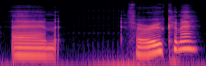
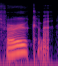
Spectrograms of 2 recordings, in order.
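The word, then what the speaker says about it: Feruchemy: He has this ability, which is called, if I remember rightly, Farukami, if that's how you say it, Farukami. It's like Faru chemistry. It's like chemistry, Faru chemistry.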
